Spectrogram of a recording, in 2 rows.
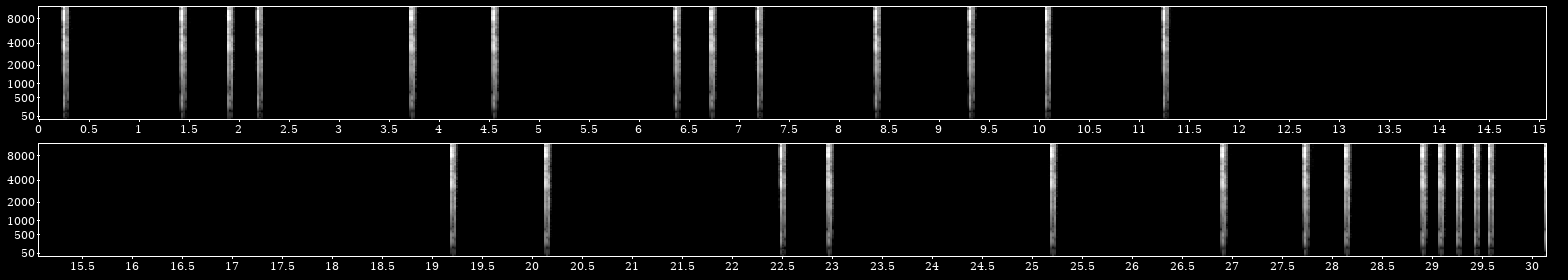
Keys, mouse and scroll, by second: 2.7 right click, 3.1 click, 8.5 right click, 8.9 click, 14.5 alt+click, 15.7 click, 19.5 right click, 19.9-25.5 drag, 28.2 click, 29.8 right click.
